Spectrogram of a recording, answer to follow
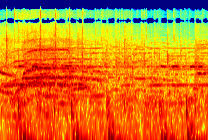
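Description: Crowd of young people cheering with high whoops, loudest in the first second and a half, over music with a steady beat that carries on underneath.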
